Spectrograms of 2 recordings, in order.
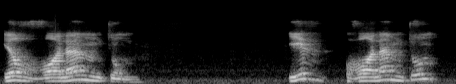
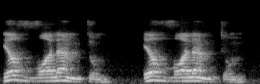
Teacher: Idh zalamtum, lalu diidghamkan, zal diubah menjadi dha, diberikan sifat at-tafkhim, kemudian sifat al-itbaq. Idh zalamtum.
